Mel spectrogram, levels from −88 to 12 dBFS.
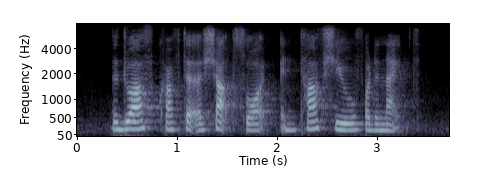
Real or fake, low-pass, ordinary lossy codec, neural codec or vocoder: real; 7.2 kHz; Opus, 16 kbps; none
